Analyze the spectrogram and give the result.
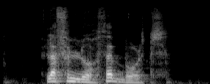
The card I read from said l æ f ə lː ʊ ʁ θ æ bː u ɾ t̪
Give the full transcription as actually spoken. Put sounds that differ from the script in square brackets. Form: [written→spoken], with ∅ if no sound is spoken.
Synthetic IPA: l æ f ə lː ʊ ʁ θ æ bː [u→ʊ] ɾ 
